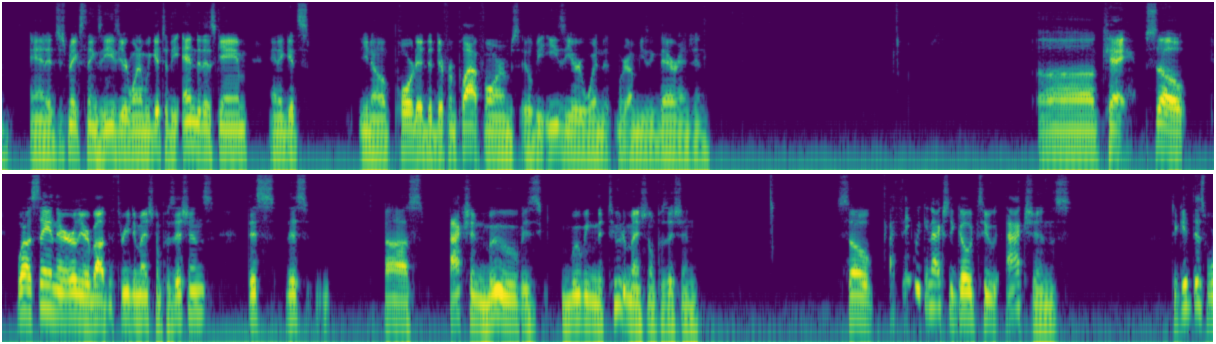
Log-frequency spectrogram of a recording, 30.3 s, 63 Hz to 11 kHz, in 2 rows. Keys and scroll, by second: 6.8 Escape, 7.0-9.7 typing, 15.6-19.6 typing, 25.7-30.2 typing.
